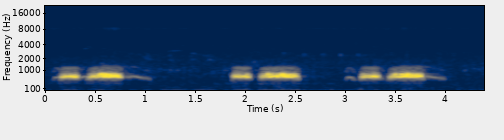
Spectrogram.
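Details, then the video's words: Banggo-type spotted doves, a captive decoy facing a loud wild bird in a yard during luring. Three deep, mellow two-note coos, a short note then a longer one, each phrase about a second and a half apart, in a quiet setting. "Spotted Dove - Banggo VS Banggo bertemu di laman"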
